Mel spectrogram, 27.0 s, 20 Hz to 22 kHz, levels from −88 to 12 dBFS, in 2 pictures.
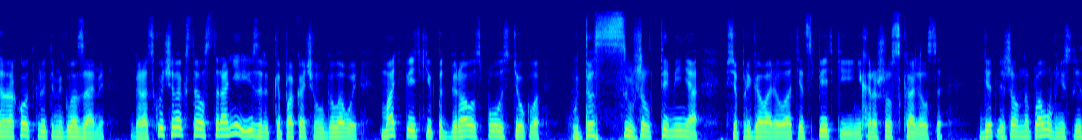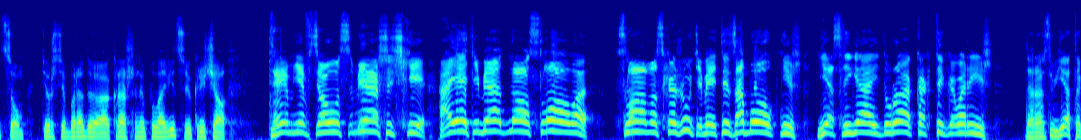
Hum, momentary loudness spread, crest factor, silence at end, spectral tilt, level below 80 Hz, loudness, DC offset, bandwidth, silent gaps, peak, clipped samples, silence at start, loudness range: none; 7 LU; 12 dB; 0 s; -5.5 dB/octave; -66 dBFS; -38 LUFS; under 0.1%; 15.5 kHz; none; -26 dBFS; under 0.1%; 0 s; 3 LU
